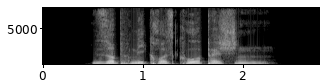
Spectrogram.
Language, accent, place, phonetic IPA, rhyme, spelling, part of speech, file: German, Germany, Berlin, [zʊpmikʁoˈskoːpɪʃn̩], -oːpɪʃn̩, submikroskopischen, adjective, De-submikroskopischen.ogg
- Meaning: inflection of submikroskopisch: 1. strong genitive masculine/neuter singular 2. weak/mixed genitive/dative all-gender singular 3. strong/weak/mixed accusative masculine singular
